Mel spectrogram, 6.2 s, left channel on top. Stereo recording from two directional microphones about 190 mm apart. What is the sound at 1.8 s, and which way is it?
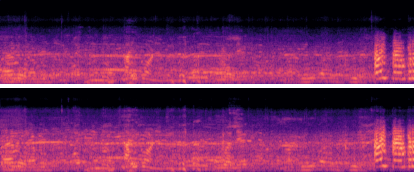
Speech, 40° right (ahead or behind).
